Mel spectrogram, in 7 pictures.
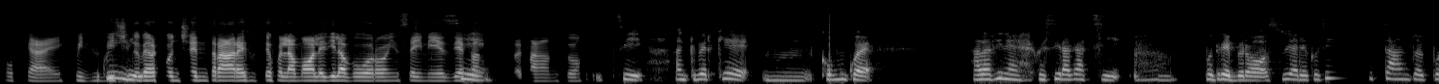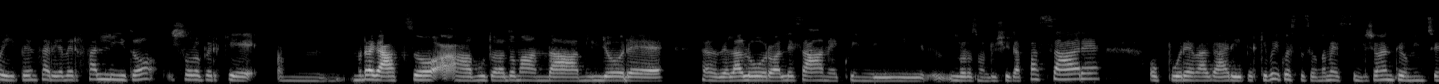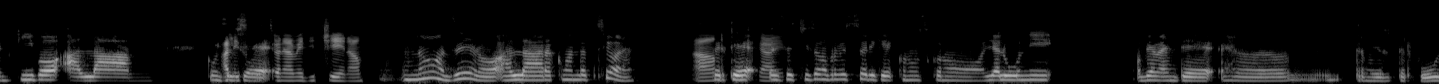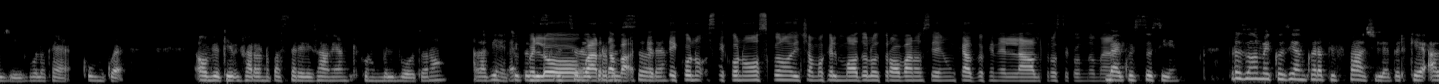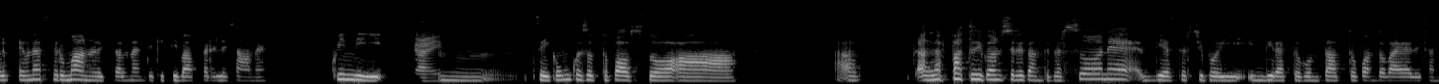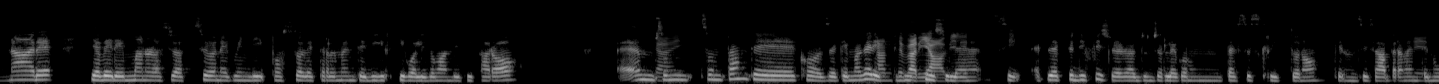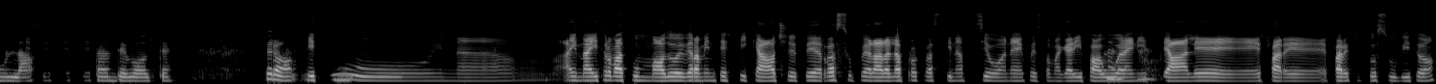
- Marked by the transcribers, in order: tapping; sigh; other background noise; "Okay" said as "kay"; chuckle
- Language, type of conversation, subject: Italian, unstructured, Ti è mai capitato di rimandare qualcosa per paura di fallire?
